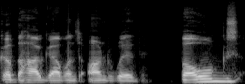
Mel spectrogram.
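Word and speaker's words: voulges: And the bulk of the hobgoblins armed with vogs, I believe is how you say the word.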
